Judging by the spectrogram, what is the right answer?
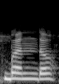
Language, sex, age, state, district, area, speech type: Marathi, female, 30-45, Maharashtra, Buldhana, rural, read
